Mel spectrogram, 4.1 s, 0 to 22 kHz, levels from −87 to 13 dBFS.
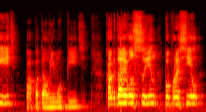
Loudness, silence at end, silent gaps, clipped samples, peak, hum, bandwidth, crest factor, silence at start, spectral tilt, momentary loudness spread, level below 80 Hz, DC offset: -18 LUFS; 0.1 s; none; under 0.1%; 0 dBFS; none; 15.5 kHz; 20 dB; 0 s; -4 dB/octave; 19 LU; -60 dBFS; under 0.1%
